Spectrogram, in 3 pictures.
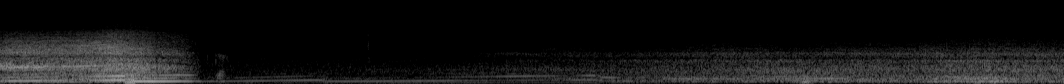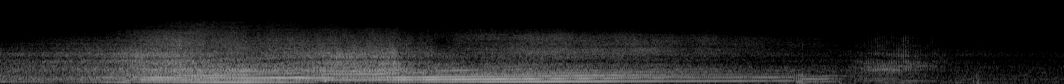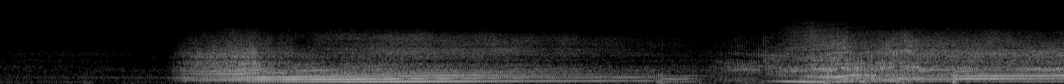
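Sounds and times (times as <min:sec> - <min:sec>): car engine accelerating: 0:23.0 - 0:31.9.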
